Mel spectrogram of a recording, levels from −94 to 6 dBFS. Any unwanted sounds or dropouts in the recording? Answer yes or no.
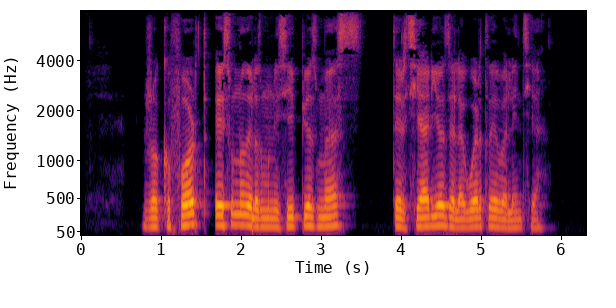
no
